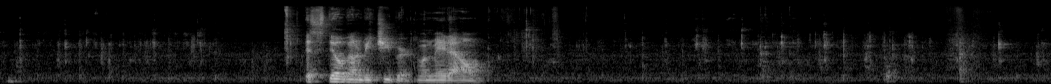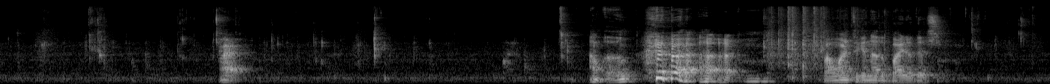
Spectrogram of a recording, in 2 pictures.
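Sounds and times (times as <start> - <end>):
chewing crunchy food: 0.0 - 3.0, 4.9 - 16.3.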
